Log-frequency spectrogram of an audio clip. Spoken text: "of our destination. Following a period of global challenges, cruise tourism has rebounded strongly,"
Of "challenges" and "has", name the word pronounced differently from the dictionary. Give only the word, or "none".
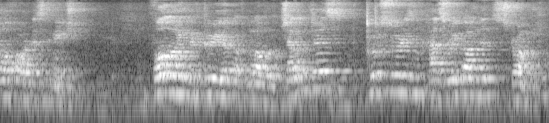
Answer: none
